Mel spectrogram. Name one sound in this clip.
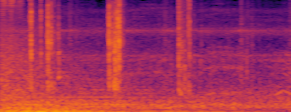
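A pistol clicks and clacks as it is reloaded.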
